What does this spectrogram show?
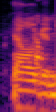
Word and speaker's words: Callaghan: Am I saying it right, Callaghan? Callaghan, yes, Your Honor.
